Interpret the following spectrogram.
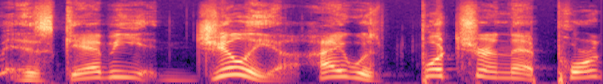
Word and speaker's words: Giglia: Her name is Gabby Giglia. I was butchering that poor girl's name. I apologize. It's not Giglia. It's Giglia. Like Jill, Jill, and then E, and then Jill E. So, Gabby Giglia, don't mess that name up.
